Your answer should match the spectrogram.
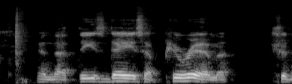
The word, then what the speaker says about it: Purim: to pronounce it correctly in the Eastern tradition it's called Purim among Western westerners it's often called Paul rim Some central European communities even call it P Ram today if you say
